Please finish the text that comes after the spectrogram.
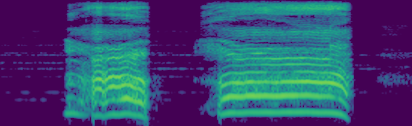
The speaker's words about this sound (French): T'accotes ton oreille sur la porte, puis t'entends des bruits en écho. Puis tu te concentres, t'as quand même l'oreille musicale, là. T'entends mm-hmm. des plaintes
